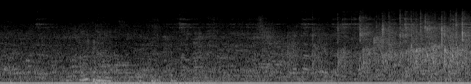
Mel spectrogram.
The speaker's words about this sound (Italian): Grazie. Grazie dell'applauso sulla fiducia, perché ancora non ho detto niente.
